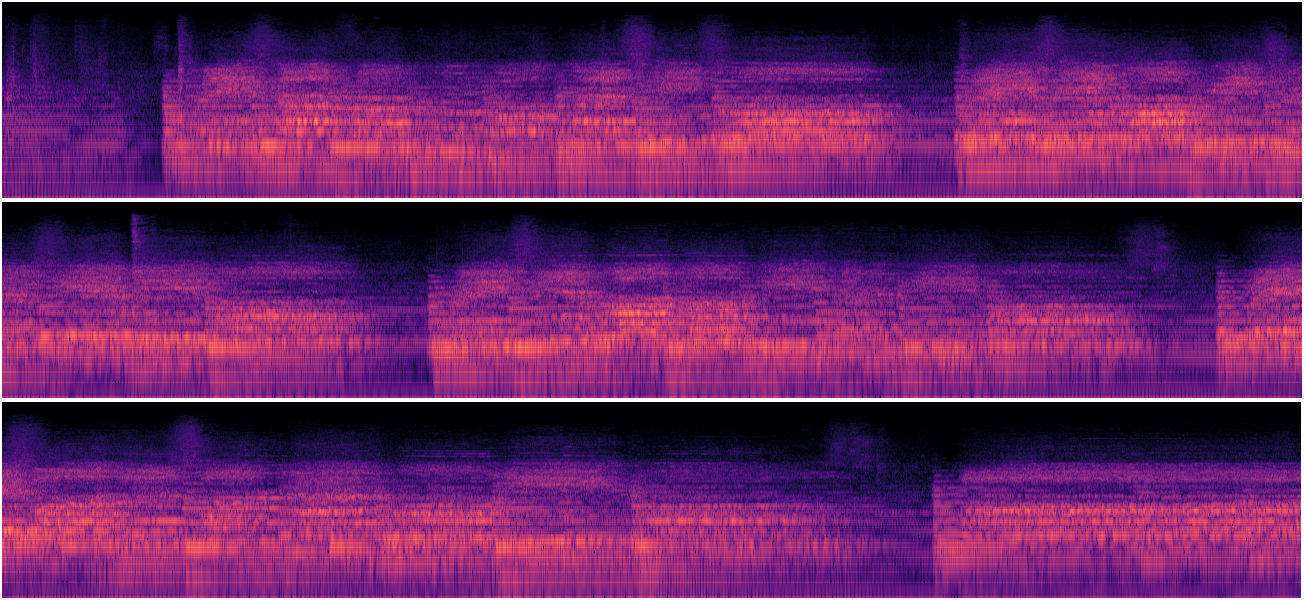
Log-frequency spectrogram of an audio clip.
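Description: Church choir singing in phrases of about six seconds, with a short break between each phrase.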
